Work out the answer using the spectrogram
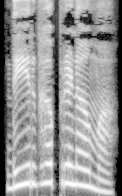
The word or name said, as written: ದೀರ್ಘಪ್ರಣಾಮ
